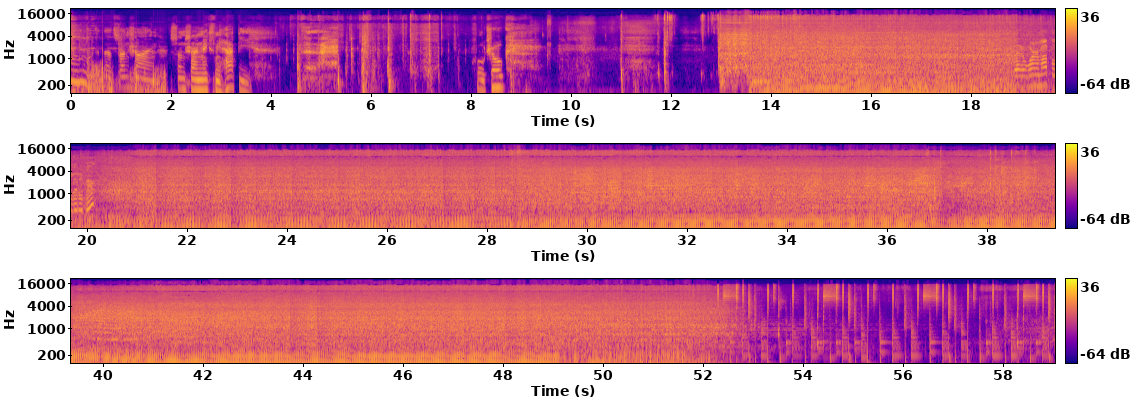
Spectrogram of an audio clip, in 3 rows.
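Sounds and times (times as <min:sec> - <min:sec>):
small engine idling: 0:13.0 - 0:53.1.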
